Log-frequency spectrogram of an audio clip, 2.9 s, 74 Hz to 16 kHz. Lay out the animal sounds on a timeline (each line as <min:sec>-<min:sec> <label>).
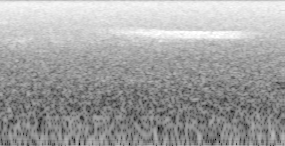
0:00.0-0:02.9 Black-capped Chickadee (Poecile atricapillus)
0:00.0-0:02.9 Red-eyed Vireo (Vireo olivaceus)
0:00.8-0:02.6 Pine Warbler (Setophaga pinus)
